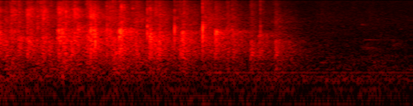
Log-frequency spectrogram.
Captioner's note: audience applauding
